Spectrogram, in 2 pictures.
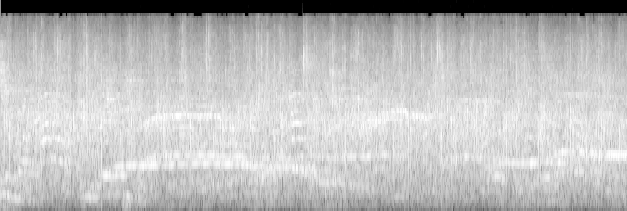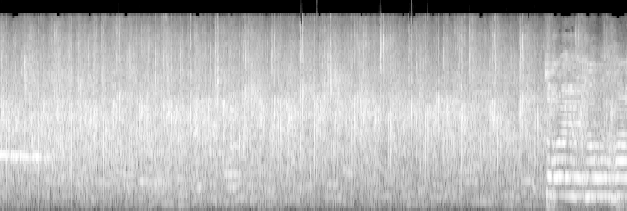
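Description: A large audience claps loudly and continuously at the closing ceremony of a dance festival in Pernik, Bulgaria, with an announcer's voice heard over the applause and music near the end.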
